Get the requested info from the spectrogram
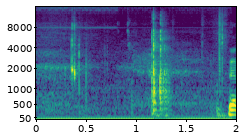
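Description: Light handling noises over a faint steady hiss: a few short crinkles and clicks as a sheet of aluminium foil is picked up and moved on a wooden tabletop, the sharpest about a second in.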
